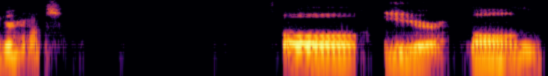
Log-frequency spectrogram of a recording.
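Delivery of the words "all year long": drawn out. Real, not acted. Taunting about his lights.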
